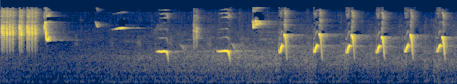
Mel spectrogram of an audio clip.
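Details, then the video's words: Common nightingale by a road: a short buzzy start, soft high whistles and two dropping notes, then six loud, evenly repeated rising notes. "соловей у дороги Luscinia megarhynchos"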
